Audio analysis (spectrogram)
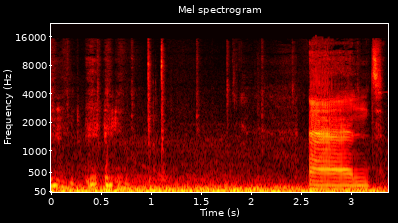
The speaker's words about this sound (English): and the reason I'm doing this right now in my car on the way back home while I'm driving... Oh shit, come on. Safely, I might add. Just with my phone situated on the steering wheel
